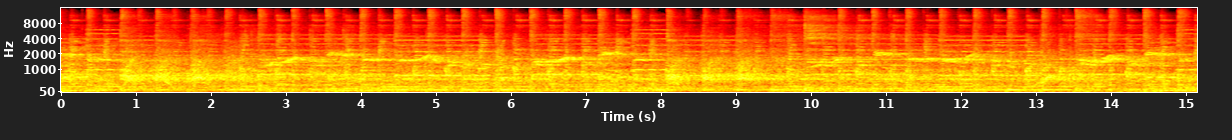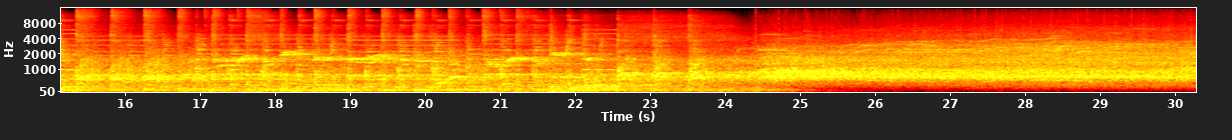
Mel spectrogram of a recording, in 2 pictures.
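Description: A live rock band with drums, bass, electric guitars, keyboards and saxophones plays with a steady beat. The song ends about 25 seconds in, and a large arena crowd cheers and applauds.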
